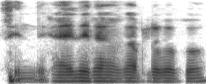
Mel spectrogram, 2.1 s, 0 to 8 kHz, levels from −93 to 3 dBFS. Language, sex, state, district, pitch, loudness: Hindi, male, Bihar, Araria, 110 Hz, -19 LUFS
